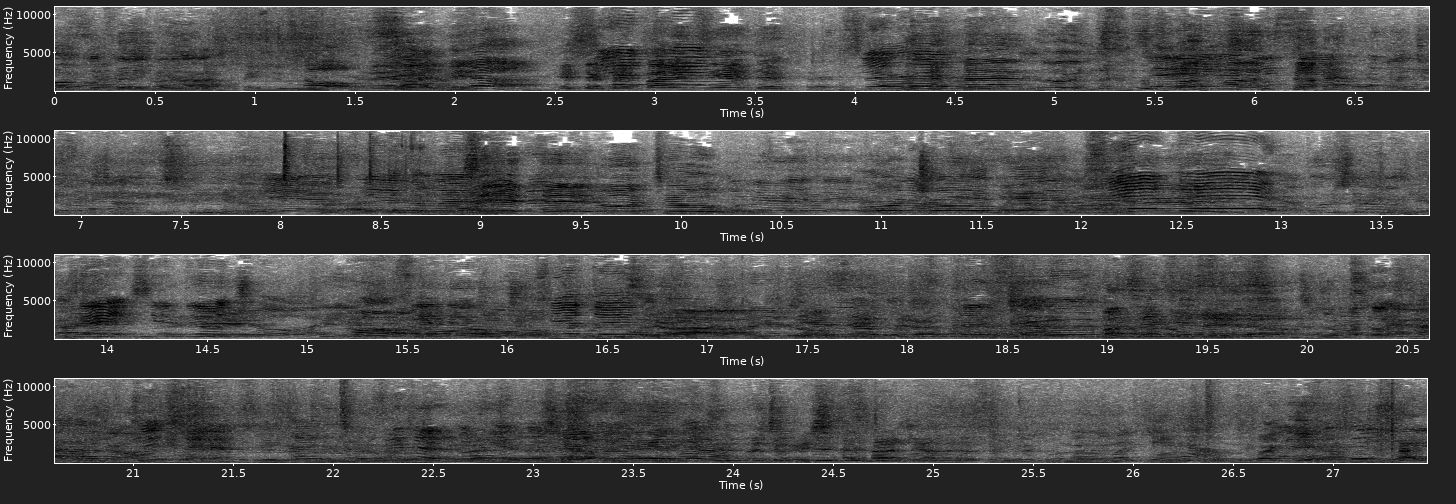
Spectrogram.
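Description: Several young people talk and chatter at once nearby, a little muffled.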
